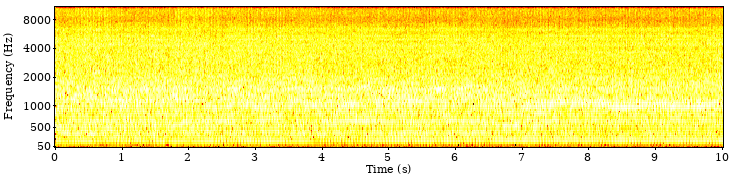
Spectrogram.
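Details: Troy-Bilt Horse XP riding mower with a new replacement engine, driving and cutting after a little trouble cranking. Steady, even drone at constant speed with the blades turning and no surging or knocking; runs healthy.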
